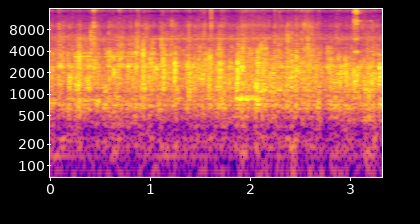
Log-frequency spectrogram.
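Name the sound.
bathua greens with lentils simmering in a pot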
